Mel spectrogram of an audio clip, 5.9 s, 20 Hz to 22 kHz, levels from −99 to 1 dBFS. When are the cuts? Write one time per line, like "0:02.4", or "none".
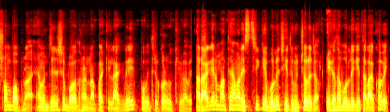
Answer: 0:02.8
